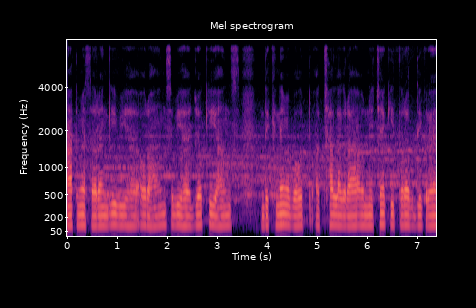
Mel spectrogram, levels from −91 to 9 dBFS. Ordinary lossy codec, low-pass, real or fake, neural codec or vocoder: none; 7.2 kHz; real; none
